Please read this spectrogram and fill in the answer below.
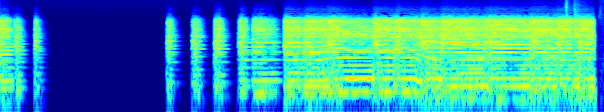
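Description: Heavily distorted electric rhythm guitar played through the Grind Machine II amp-simulator plugin. A held chord cuts off sharply into dead silence, then about five short staccato chugs lead into sustained chords. The hard cut to silence is the plugin's noise gate at work.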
